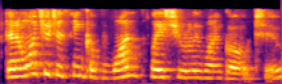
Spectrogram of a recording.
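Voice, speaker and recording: A woman from Ukraine, a native Ukrainian speaker, talking as a guest in an interview in an earnest, emphatic way, slowing down to stress key points. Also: high-pitched, lively intonation. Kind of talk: interview conversation. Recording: dull lo-fi audio.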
